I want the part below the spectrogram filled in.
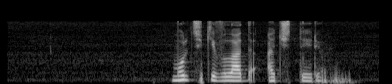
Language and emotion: Russian, neutral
